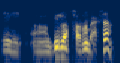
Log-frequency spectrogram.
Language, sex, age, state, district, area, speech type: Nepali, male, 30-45, West Bengal, Kalimpong, rural, conversation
